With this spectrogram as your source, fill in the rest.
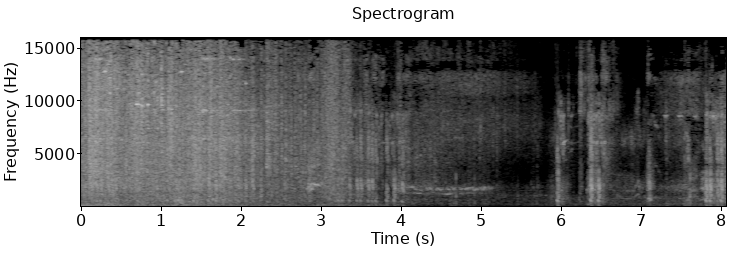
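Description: Gunshots crack.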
